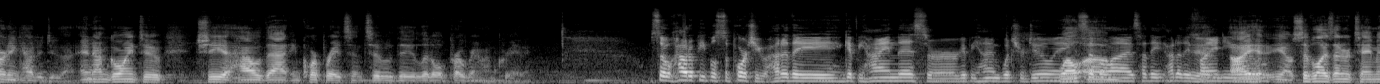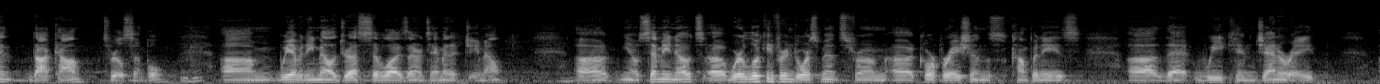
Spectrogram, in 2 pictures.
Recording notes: sit down on location at SXSW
